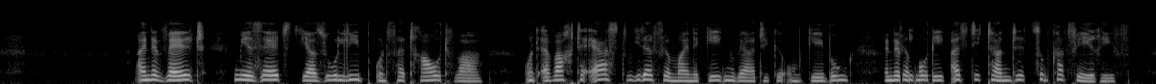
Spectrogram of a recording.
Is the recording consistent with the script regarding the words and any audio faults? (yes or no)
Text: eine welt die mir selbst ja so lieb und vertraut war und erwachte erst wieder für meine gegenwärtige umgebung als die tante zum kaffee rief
no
